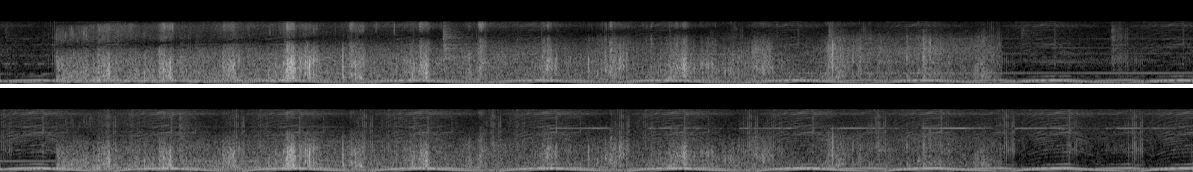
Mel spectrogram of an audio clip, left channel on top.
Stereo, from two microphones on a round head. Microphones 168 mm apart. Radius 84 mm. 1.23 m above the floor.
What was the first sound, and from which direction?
Footsteps, 50° left (ahead or behind).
